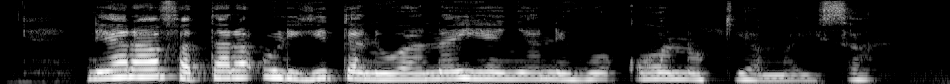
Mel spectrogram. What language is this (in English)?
Kikuyu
